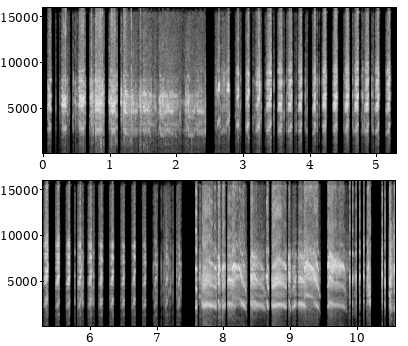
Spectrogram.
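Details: Swiftlet calling sound that swiftlet farmers in Indonesia use to attract birds: a fast series of sharp, buzzy clicking chirps about twice a second, broken by short gaps and bursts of dense, overlapping twittering chatter.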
